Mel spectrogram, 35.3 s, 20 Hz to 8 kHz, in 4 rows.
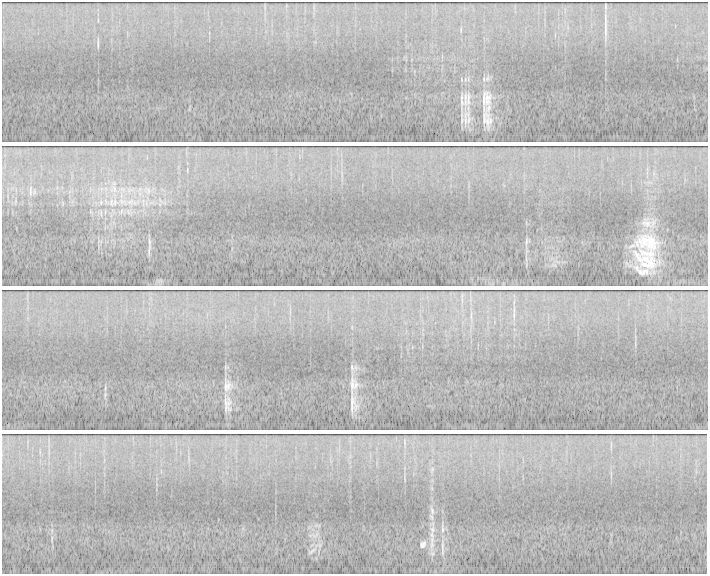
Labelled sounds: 16.6	17.0	croaking sound likely from a nearby submerged object, 0.78 to 1.0 kHz

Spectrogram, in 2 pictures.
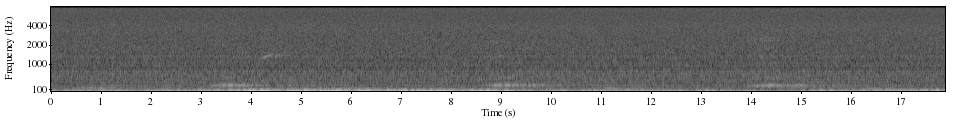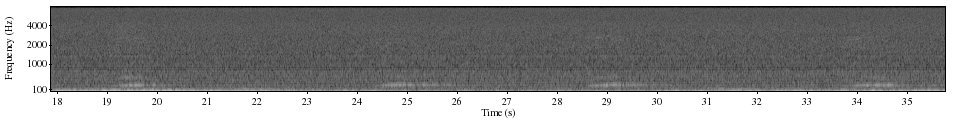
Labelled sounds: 4.2	4.6	humpback whale, 1.2 to 1.4 kHz

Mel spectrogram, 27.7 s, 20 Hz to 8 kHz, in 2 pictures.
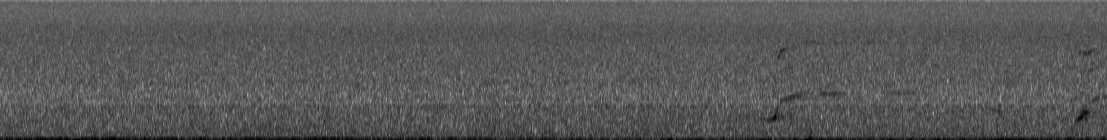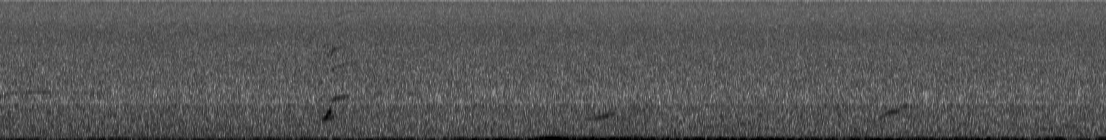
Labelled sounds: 9.8	10.5	humpback whale, 0.80 to 1.1 kHz
13.5	13.7	humpback whale, 2.4 to 2.7 kHz
18.0	18.2	humpback whale, 0.83 to 1.0 kHz

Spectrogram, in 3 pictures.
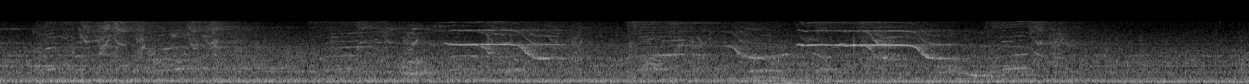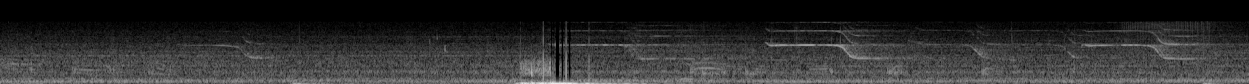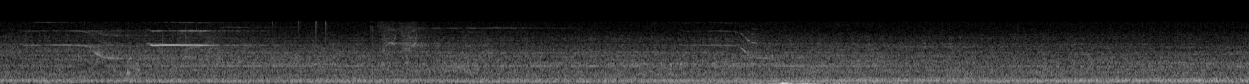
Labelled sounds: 0.3	1.0	killer whale, southern Alaska resident, 1.2 to 8.0 kHz
1.6	2.1	killer whale, southern Alaska resident, 1.5 to 8.0 kHz
3.3	3.8	killer whale, southern Alaska resident, 1.1 to 8.0 kHz
4.3	5.7	killer whale, southern Alaska resident, 0.87 to 8.0 kHz
6.2	10.7	killer whale, southern Alaska resident, 0.37 to 8.0 kHz
14.3	15.3	killer whale, southern Alaska resident, 1.1 to 5.0 kHz
18.2	19.4	killer whale, southern Alaska resident, 0.87 to 8.0 kHz
20.1	24.7	killer whale, southern Alaska resident, 0.87 to 8.0 kHz
25.2	27.5	killer whale, southern Alaska resident, 0.87 to 7.8 kHz
31.7	32.8	killer whale, southern Alaska resident, 0.83 to 8.0 kHz

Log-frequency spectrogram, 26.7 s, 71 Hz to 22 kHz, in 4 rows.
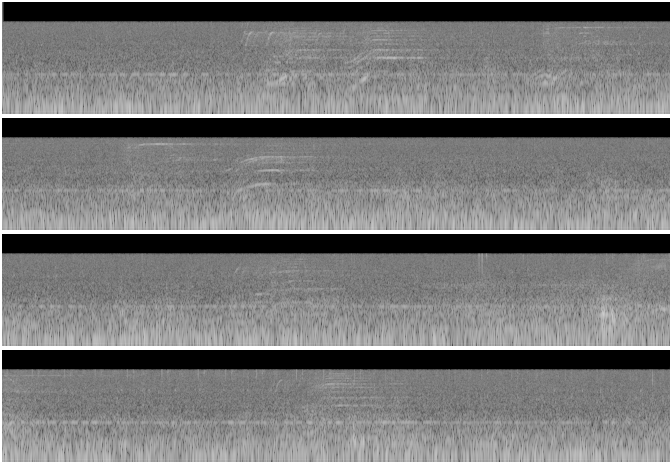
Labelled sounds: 8.9	9.8	killer whale, southern resident, 0.59 to 5.3 kHz
15.8	16.5	killer whale, southern resident, 0.64 to 6.0 kHz

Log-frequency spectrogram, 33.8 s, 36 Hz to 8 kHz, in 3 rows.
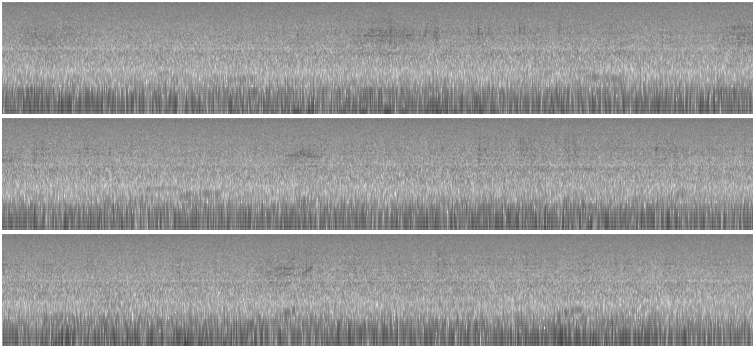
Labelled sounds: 5.4	5.7	humpback whale, 1.4 to 1.6 kHz
26.6	26.9	humpback whale, 1.4 to 1.6 kHz

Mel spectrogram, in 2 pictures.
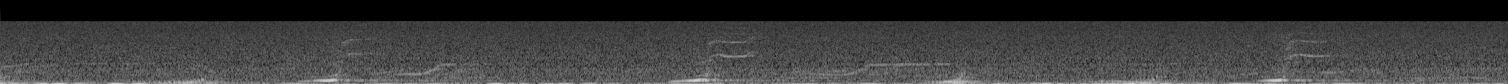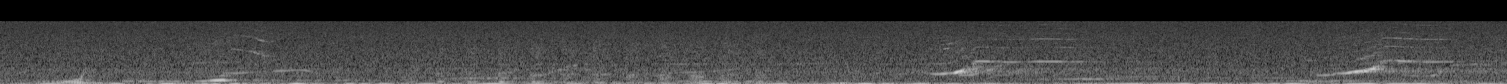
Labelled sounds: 0.0	0.3	humpback whale, 0.80 to 0.99 kHz
3.4	3.6	humpback whale, 2.5 to 3.2 kHz
7.1	7.6	humpback whale, 1.3 to 5.6 kHz
8.6	9.3	humpback whale, 0.80 to 1.0 kHz
12.9	13.3	humpback whale, 1.2 to 3.1 kHz
17.5	17.8	humpback whale, 1.4 to 1.9 kHz
24.8	25.7	humpback whale, 0.80 to 3.4 kHz
28.9	29.9	humpback whale, 0.86 to 3.5 kHz

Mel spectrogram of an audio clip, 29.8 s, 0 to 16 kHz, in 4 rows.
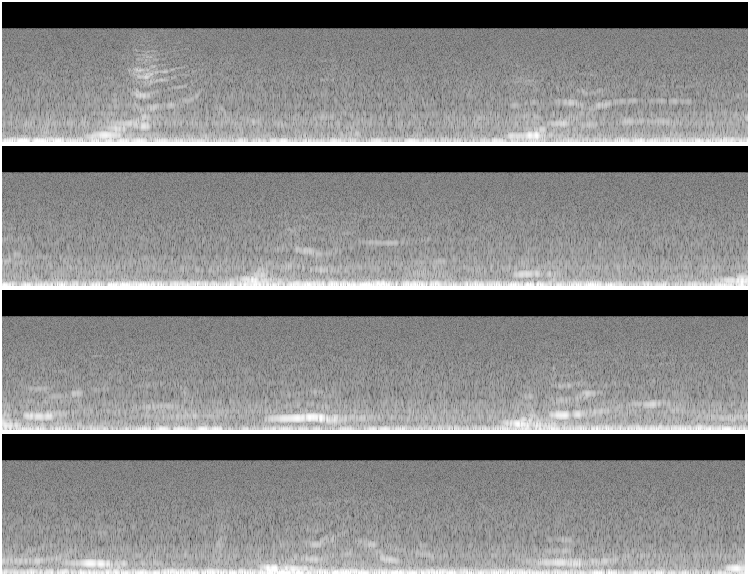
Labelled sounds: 1.2	2.1	humpback whale, 0.83 to 4.3 kHz
5.5	6.4	humpback whale, 0.83 to 1.5 kHz
10.4	11.4	humpback whale, 0.80 to 1.2 kHz
15.2	15.8	humpback whale, 0.83 to 1.2 kHz
20.4	20.9	humpback whale, 0.80 to 1.3 kHz
25.4	26.1	humpback whale, 0.80 to 1.1 kHz
27.8	28.1	humpback whale, 0.83 to 0.96 kHz

